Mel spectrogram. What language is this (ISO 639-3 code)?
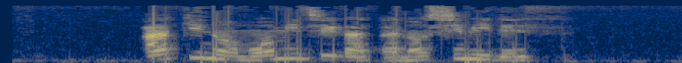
jpn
